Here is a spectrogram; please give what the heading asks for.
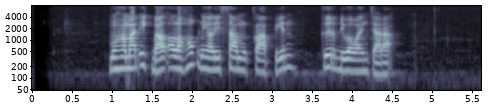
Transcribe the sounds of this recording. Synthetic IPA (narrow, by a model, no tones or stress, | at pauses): muɦamad̪ik̚balʔɔlɔɦɔk̚nialisamklapin | kɨrdiwawaɲt͡ʃaɾa̰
